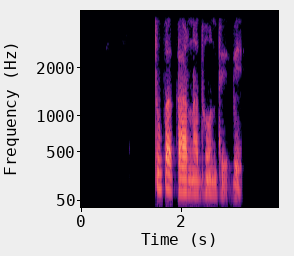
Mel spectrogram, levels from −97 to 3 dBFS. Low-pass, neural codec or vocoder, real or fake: 3.6 kHz; none; real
